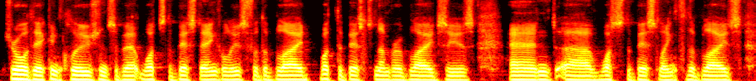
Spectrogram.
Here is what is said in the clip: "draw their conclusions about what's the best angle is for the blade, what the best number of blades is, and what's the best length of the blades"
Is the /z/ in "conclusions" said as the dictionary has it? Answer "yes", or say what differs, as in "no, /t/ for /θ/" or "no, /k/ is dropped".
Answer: yes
